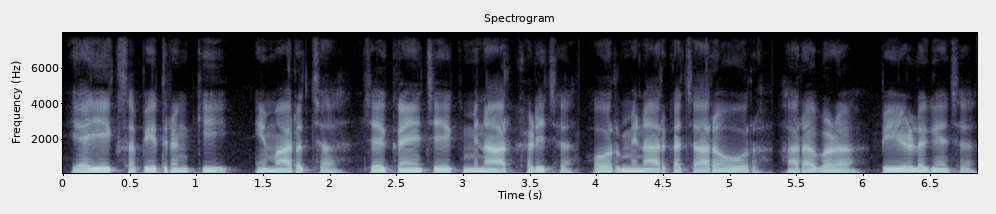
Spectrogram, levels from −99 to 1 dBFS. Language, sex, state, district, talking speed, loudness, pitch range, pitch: Hindi, male, Uttarakhand, Tehri Garhwal, 210 wpm, -23 LUFS, 115-125 Hz, 120 Hz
